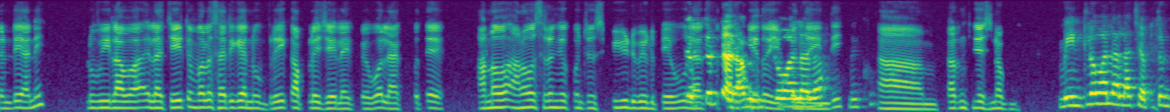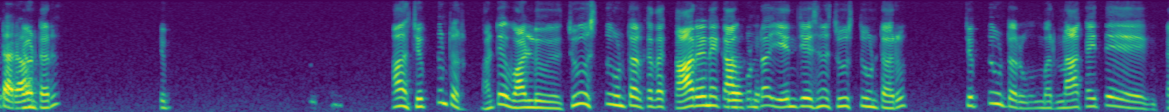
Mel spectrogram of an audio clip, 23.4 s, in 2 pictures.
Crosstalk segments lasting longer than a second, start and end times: 6.8-8.3

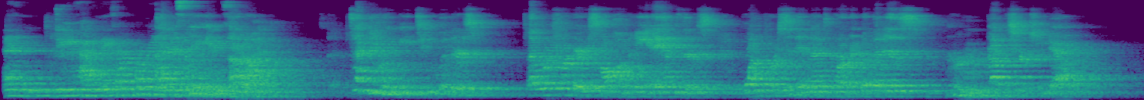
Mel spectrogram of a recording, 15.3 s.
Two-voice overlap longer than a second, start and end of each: 2.1-3.5

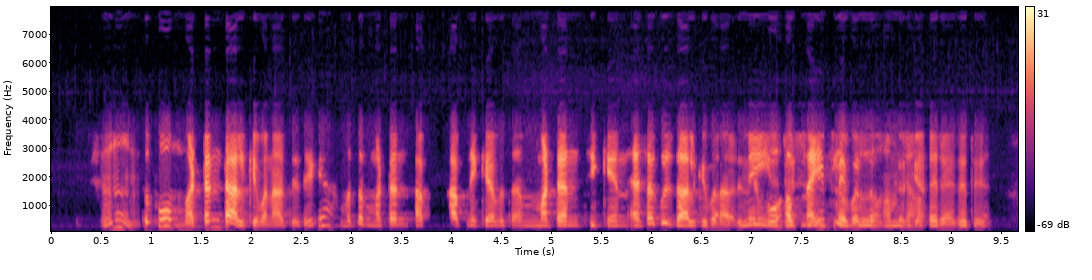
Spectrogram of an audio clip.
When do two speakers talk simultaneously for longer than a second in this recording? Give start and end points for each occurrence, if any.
6.6-8.8

